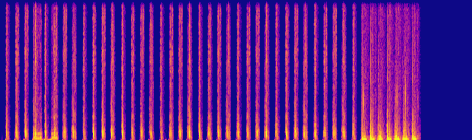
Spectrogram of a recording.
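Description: Quick footsteps tap steadily on stone.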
